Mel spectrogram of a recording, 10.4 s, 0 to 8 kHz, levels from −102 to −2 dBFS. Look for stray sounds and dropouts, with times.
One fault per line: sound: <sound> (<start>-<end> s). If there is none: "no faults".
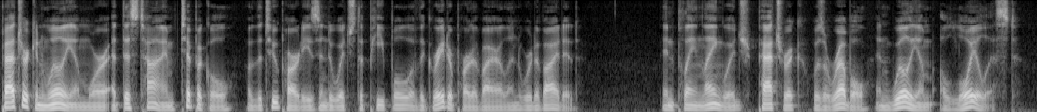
no faults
